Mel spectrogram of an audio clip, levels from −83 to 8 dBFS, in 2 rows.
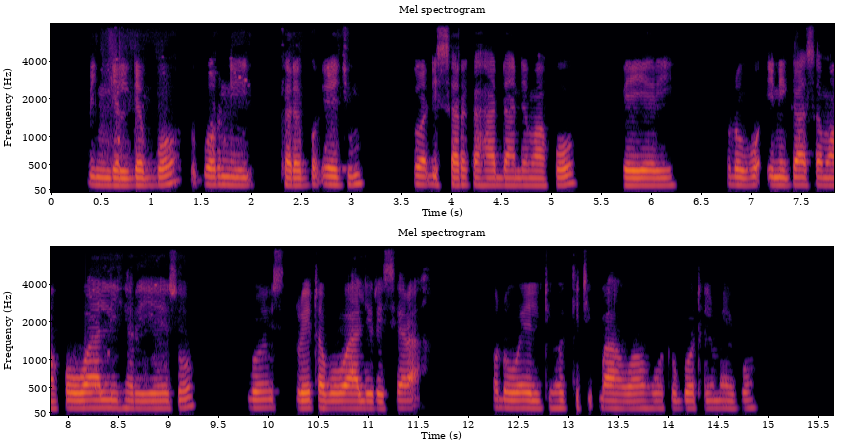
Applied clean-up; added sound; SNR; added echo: none; none; none; none.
